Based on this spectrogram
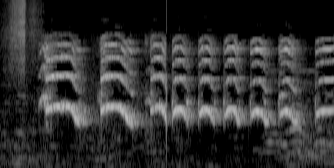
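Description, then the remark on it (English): A man who won a seagull-screeching championship in Belgium imitates a seagull, letting out about nine loud, nasal screeching calls in quick succession, the first one drawn out and the rest shorter and choppier, clear with no other talking. “Yeah, he won the Crown's new seagull screeching champion in Belgium.”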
